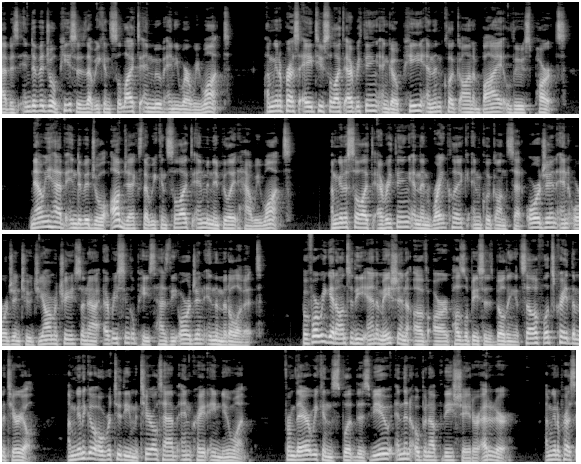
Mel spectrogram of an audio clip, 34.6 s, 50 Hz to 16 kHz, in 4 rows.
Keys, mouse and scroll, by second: 0.2 click, 0.4 g, 1.2 click, 1.5 g, 2.9 scroll down 1, 3.1 middle click, 3.9 a, 5.7 p, 9.5 Tab, 9.8 click, 10.3 click, 12.6 KP_7, 13.4 right drag, 13.6-13.9 drag, 14.9-21.2 right drag, 21.6 scroll down 1, 27.4 click, 28.8-30.1 drag, 31.0-34.3 drag, 34.3-34.5 scroll up 4.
